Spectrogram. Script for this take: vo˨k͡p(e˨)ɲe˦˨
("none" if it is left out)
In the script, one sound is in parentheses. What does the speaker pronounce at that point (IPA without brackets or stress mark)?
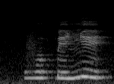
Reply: e˨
